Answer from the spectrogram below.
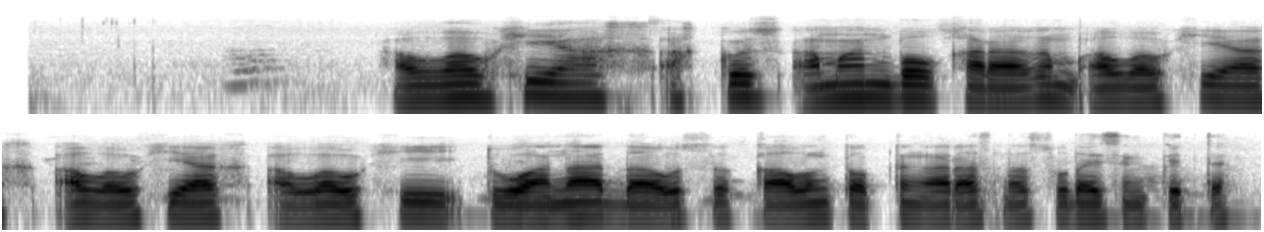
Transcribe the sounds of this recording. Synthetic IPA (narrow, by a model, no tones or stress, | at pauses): ɑwɑwxʲijɑχɑqkʲʰɵzɑ̰mɑnbolˠqʰɑɾɑʁəmɑlːɑwxʲijɑqɑ̰lːɑwxʲijɑqɑ̰lːɑwxʲijd̪uɑnɑd̪ɑwəsəqʰɑlˠəɴt̪ʰo̞p̚t̪əɴɑɾʔɑsənd̪ɑsud̪ɑjsəŋəp̚kʲʰe̞t̪ːɪ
